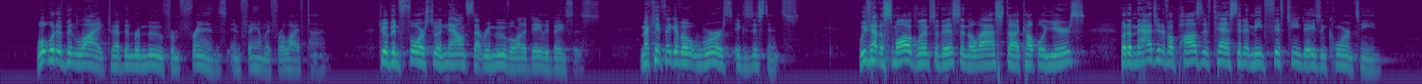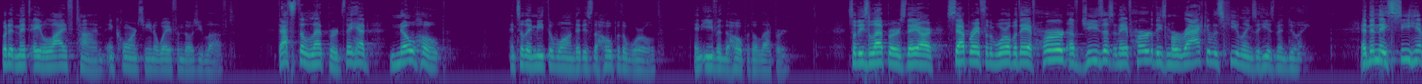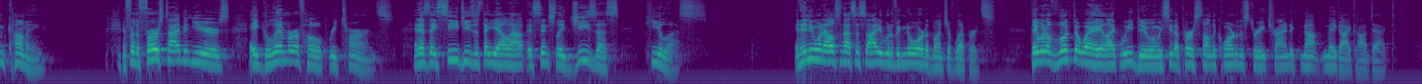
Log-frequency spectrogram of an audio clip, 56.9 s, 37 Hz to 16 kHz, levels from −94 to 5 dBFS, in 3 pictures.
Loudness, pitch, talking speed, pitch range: -41 LUFS, 150 Hz, 210 wpm, 120-175 Hz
